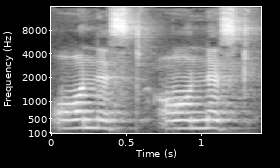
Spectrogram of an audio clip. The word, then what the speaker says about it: honest: actually it comes oh, honest. So h is mute there, actually silent.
